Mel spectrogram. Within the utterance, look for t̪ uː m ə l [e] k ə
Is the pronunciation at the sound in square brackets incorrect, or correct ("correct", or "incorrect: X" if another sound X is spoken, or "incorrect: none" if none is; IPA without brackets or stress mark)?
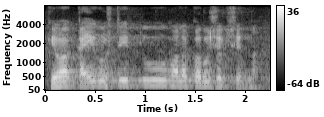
incorrect: a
